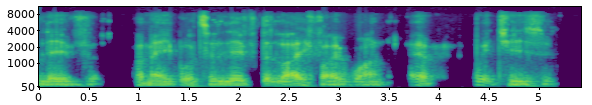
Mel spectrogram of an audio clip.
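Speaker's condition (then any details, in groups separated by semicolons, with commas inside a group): Cerebral palsy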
